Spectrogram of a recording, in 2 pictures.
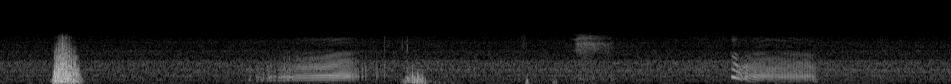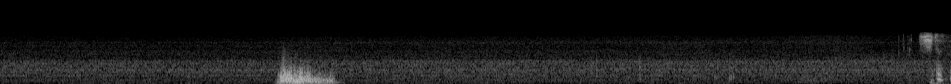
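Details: A sleeping female beagle grunts when touched, short harmonic grunting bursts with wavering pitch near 3, 7.5 and 12.5 seconds, separated by quiet breathing and faint room noise.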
